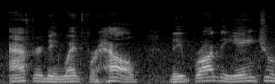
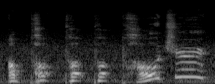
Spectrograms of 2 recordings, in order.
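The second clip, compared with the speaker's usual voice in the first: sputtering; 6 semitones higher than usual. Acted. Impala hearing about poachers, sputtering in fear. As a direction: stutter it out, scared. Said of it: "sputtered Chucky".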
